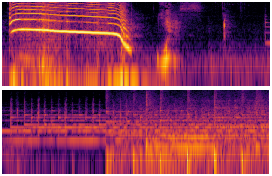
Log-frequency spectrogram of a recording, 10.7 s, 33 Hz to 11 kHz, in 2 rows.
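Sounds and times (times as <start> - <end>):
woman's long piercing horror-movie scream: 0.1 - 2.7.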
